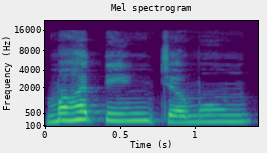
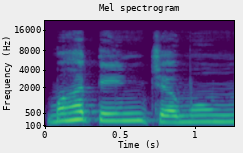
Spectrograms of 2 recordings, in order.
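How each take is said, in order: Both takes have the same delivery.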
